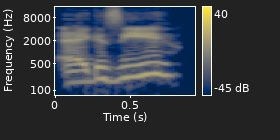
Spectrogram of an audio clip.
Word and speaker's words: Agassiz: got a city called Agassiz, but the way it's spelt, it looks like Assagiz. It's pretty entertaining listening to people try and pronounce that one without knowing.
